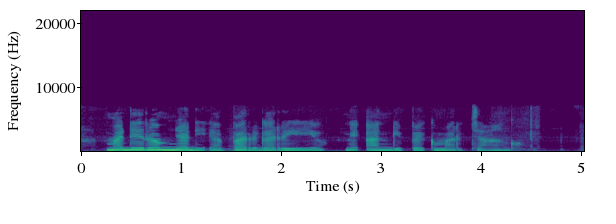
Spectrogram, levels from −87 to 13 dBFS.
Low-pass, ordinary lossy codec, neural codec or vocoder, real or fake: 7.2 kHz; none; none; real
